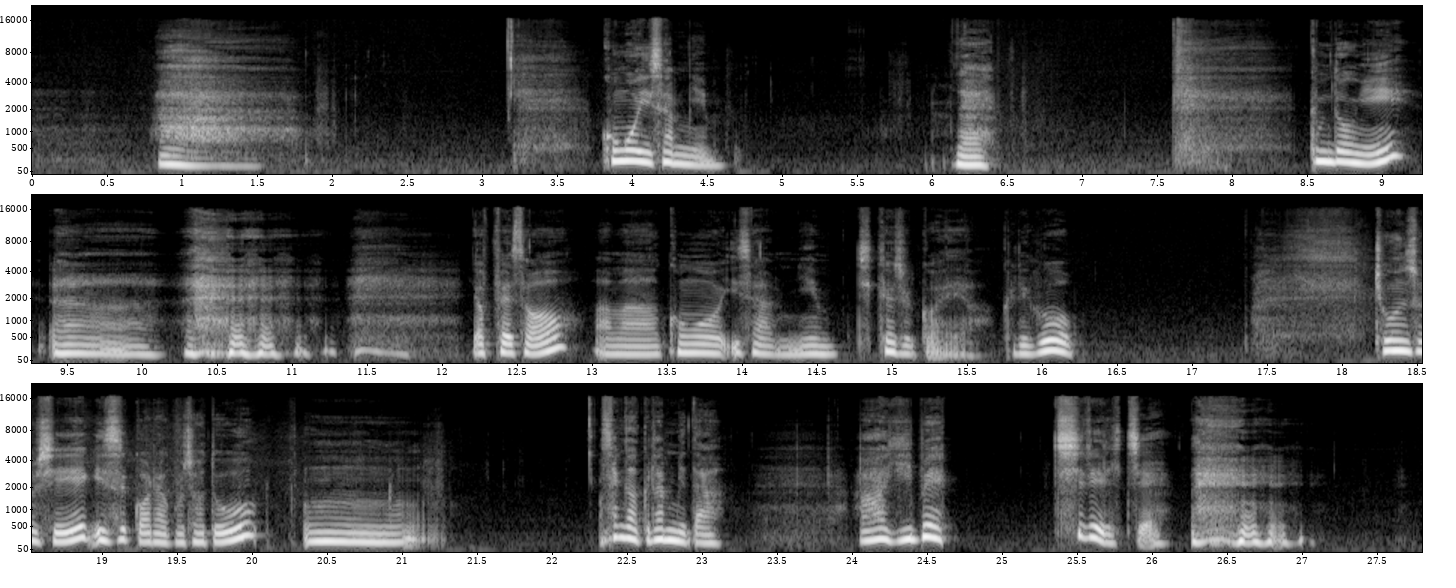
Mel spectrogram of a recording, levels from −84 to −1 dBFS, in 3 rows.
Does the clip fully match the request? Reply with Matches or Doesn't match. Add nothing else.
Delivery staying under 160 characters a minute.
Matches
